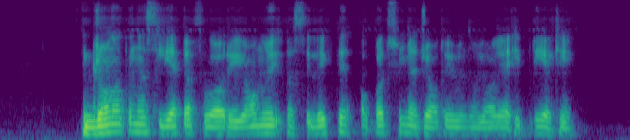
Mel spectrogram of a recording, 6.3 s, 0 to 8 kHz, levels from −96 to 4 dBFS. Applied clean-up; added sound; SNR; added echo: neural mask model DeepFilterNet 3.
